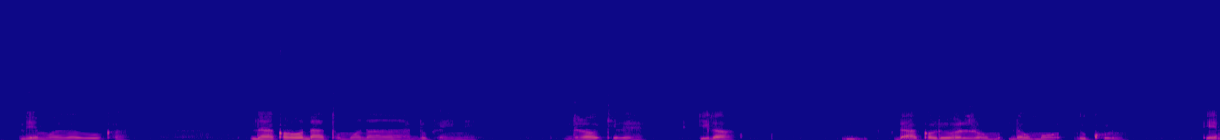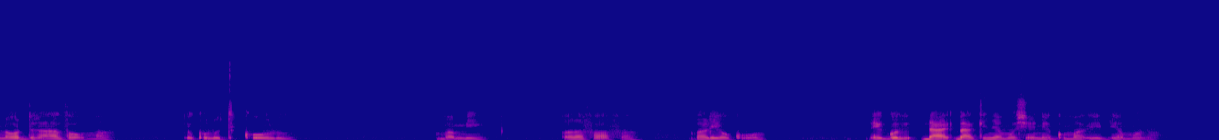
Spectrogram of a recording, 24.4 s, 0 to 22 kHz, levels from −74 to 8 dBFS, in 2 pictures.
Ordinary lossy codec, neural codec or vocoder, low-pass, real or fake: none; vocoder, 44.1 kHz, 128 mel bands, Pupu-Vocoder; 19.8 kHz; fake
